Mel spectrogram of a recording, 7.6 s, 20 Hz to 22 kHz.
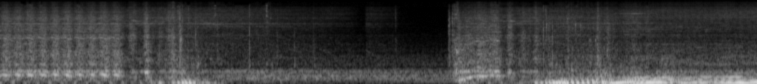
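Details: Mazda RX-7 rotary with a hard-start issue, started after plugs refitted and EGI fuse back in: catches and stumbles unevenly, revs in uneven surges with lumpy idle, smells of raw fuel; rough running after hard start, cause unconfirmed.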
